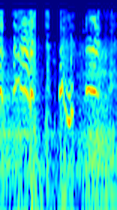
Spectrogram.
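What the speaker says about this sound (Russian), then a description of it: "Вот такие котятки-щенятки у нас." Young puppies whimper close by in a few thin, high, quavering whines, soft and broken by short pauses, with no talk.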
